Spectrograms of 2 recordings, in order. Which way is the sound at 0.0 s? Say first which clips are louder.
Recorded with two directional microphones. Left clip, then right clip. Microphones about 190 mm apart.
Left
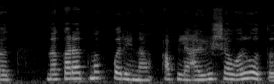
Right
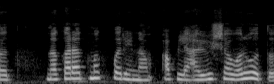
Right 7 dB; 25° right (ahead or behind).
